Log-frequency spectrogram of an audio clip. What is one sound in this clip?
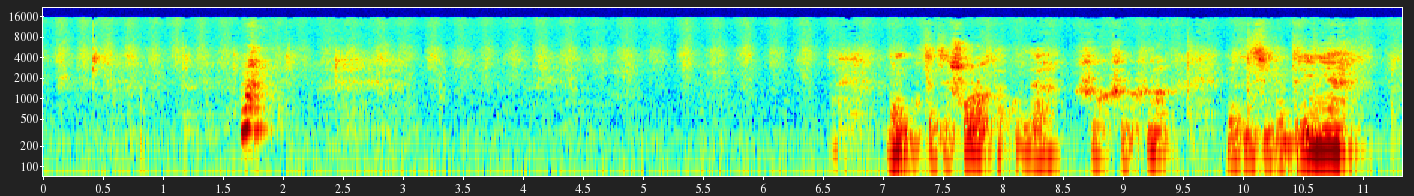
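Hands rub and knead over bare skin.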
